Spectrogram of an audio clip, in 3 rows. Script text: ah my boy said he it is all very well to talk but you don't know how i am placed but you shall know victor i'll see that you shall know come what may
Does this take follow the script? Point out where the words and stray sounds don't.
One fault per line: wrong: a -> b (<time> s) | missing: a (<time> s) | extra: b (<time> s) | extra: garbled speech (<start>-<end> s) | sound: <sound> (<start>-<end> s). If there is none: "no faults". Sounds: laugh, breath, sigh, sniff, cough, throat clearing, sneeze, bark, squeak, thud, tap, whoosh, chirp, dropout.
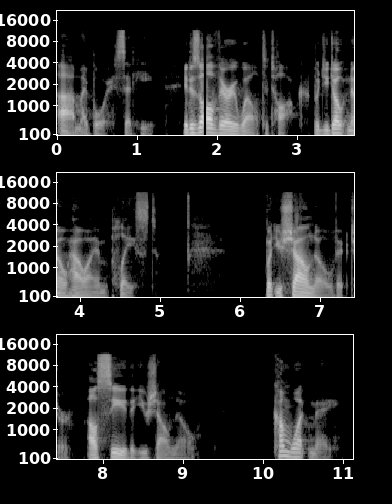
sound: dropout (1.8-1.9 s)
